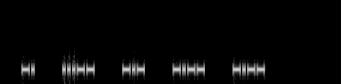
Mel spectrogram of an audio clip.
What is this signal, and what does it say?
Morse code, heard as a keyed tone, about 50 wpm, spaced as for 23 wpm, 700 Hz. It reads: N3KYY
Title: USA Call Signs - 5 Characters - 4x Character Spacing - 50wpm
